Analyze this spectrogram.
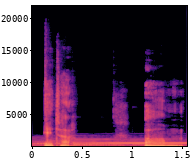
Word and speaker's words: Eta: Last session, you guys had taken it upon yourselves to visit a nearby village called Eta. ETA. That's what it's pronounced according to the name of the artist who made it.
